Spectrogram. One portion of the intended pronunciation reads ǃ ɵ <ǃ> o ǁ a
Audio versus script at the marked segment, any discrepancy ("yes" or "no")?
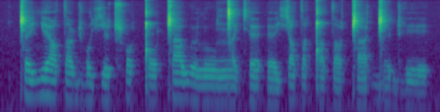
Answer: yes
